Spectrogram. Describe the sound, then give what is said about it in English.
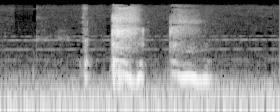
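Throat clearing by a person steadying themselves before speaking: two short, raspy, voiced bursts with a brief pause between them, moderately loud over a low background hum. “I cleared my throat.”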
